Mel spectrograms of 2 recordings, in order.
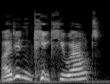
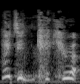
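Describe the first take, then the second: First: It is said flatly, without drama. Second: It is said with heavy dramatic emotion.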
